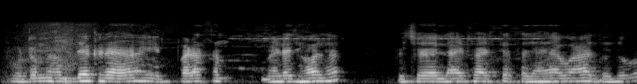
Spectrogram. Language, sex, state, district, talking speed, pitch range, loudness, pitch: Hindi, male, Bihar, Muzaffarpur, 205 wpm, 135-150 Hz, -20 LUFS, 140 Hz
